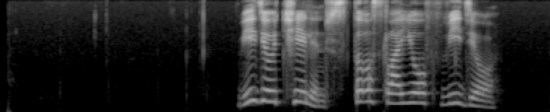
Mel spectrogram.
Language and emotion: Russian, positive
